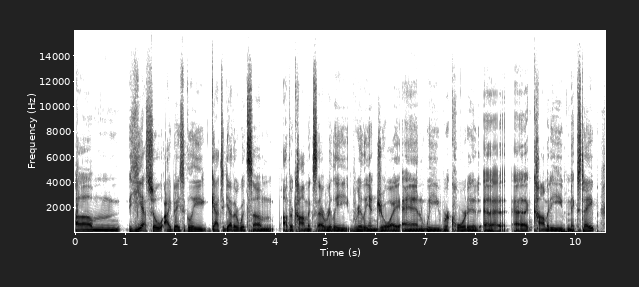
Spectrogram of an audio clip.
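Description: With hardly any pauses and very even loudness, a man talks at a fairly slow pace in a very deep, low pitch with ordinary pitch variation. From Louisiana. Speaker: comedian. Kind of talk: casual chat. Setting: video call.

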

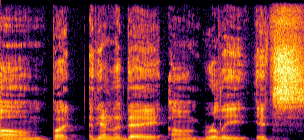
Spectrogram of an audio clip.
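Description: A man talks at medium pitch, somewhat breathy. His intonation stays fairly even. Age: 60s. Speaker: weight-loss client sharing his health journey. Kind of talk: casual interview testimony. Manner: halting, with frequent restarts.

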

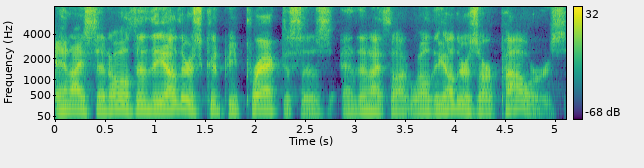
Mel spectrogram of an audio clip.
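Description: In an unremarkable speaking voice, a man talks at a moderate pace with hardly any pauses. His pitch is fairly high, and his intonation is fairly even. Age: 60s. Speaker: Bible scholar and author. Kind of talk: casual interview conversation.

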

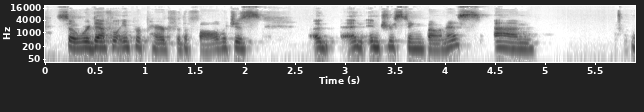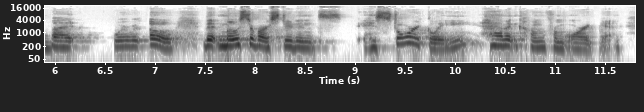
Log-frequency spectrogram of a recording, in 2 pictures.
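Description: This woman has a medium pitch and a dark, mellow tone that is somewhat breathy. She keeps a moderate pace with ordinary pitch variation. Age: 40s. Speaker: college founder and president. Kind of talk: casual interview chat.

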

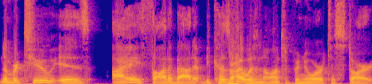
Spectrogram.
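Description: A plain, everyday voice with an American accent moves at a moderate pace with lively intonation, on a very clean recording with a silent background. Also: man. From Wyoming and Omaha, Nebraska. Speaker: investment firm founder. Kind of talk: interview.

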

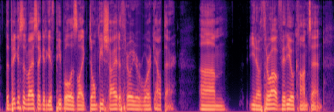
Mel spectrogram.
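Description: An American accent marks this man's dark, mellow tone. He talks at a fairly quick pace in a monotone, flat intonation. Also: medium pitch for a man. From US West Coast, San Diego. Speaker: sports video producer. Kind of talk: casual chat.

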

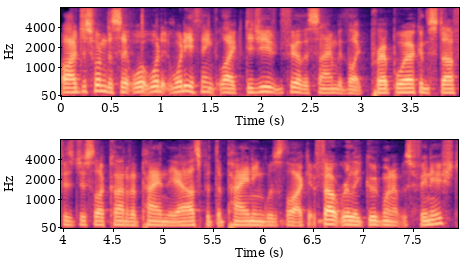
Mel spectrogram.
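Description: Speaking very fast with hardly any pauses, a man with an Australian accent keeps a medium pitch and fairly even intonation in a dry, close sound with no echo. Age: 20s. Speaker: guest sharing personal phobia story. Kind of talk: casual chat. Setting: video call.

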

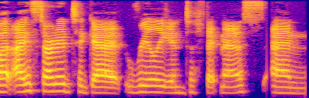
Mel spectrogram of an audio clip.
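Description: A woman speaks at medium pitch with an American accent and ordinary pitch variation. Hers is a plain, everyday voice. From US Mid-Atlantic, Baltimore. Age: 30s. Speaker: dietitian nutritionist and adoptee. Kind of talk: interview.

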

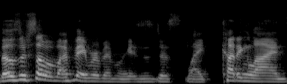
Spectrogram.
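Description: In an American accent, a man speaks with a bright, sharp tone against a quiet background. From West Virginia, Brooke County (Wellsburg). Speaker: radio and TV personality. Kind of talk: casual interview chat. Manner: animated.

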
